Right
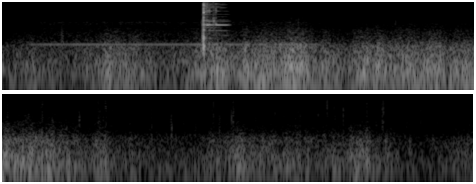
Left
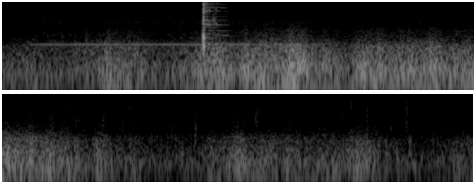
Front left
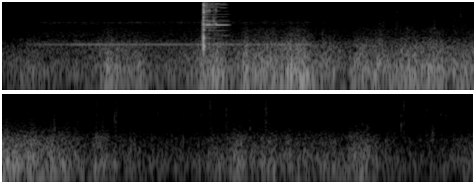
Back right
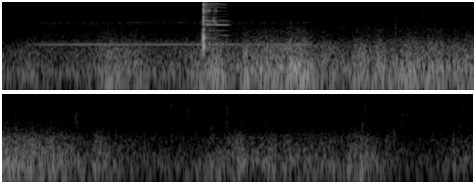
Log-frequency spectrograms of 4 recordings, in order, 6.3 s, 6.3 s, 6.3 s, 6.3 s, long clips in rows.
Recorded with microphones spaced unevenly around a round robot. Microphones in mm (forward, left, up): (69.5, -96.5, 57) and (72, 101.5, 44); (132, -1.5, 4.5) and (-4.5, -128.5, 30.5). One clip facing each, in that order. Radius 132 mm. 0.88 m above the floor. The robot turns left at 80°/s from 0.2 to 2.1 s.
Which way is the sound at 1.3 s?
35° right.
